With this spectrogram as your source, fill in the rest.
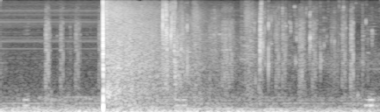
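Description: A sharp slashing whoosh cuts through the air.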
